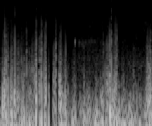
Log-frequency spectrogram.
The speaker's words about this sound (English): Coming up something fierce. Kill the gain, too much wind.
